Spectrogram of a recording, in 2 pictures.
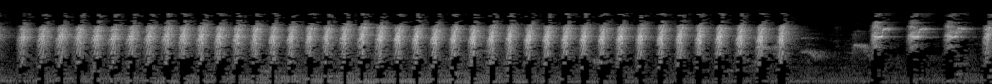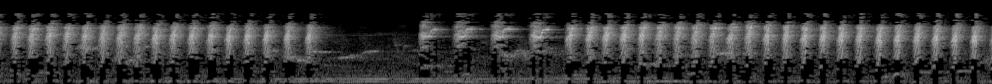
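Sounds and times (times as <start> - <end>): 
long-tailed shrike harsh chattering song: 0.0 - 19.8.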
